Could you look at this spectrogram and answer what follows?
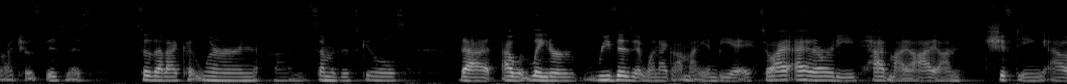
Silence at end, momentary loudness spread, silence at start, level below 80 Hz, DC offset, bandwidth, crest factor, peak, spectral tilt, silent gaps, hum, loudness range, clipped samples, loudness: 0 s; 14 LU; 0 s; -74 dBFS; under 0.1%; 16 kHz; 20 dB; -16 dBFS; -7 dB/octave; none; none; 4 LU; under 0.1%; -34 LUFS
